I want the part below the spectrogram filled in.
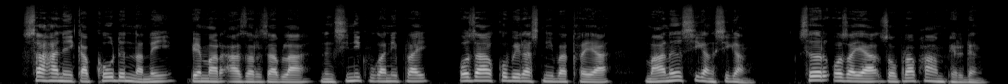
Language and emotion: Bodo, neutral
